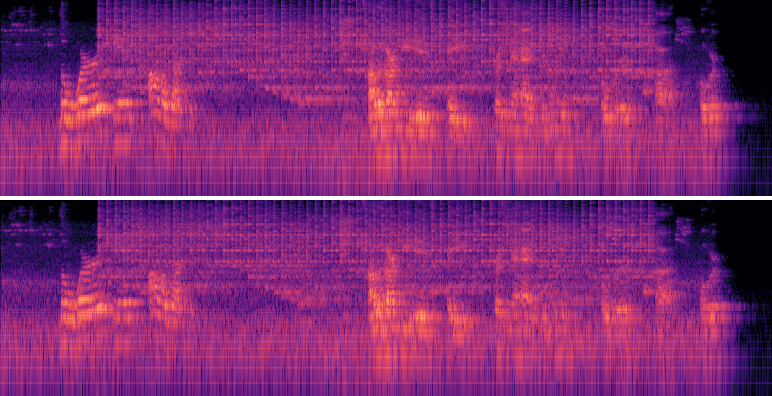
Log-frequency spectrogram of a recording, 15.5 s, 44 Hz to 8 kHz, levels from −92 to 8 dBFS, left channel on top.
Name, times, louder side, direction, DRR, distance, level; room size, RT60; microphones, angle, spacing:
voice 1, 0.0-1.1 2.7-2.8 4.0-7.4 9.5-9.9 11.1-13.1 13.6-14.0, right 1 dB, 5° right, -4 dB, 1.1 m, -40 dB
voice 2, 1.1-2.7 3.0-3.9 6.8-6.9, left 2 dB, 70° left, 4 dB, 0.7 m, -22 dB
sound 1, 1.9-13.1, left 1 dB, 45° left, 1.6 m, -33 dB
voice 3, 6.8-9.4 9.8-11.4 12.0-12.6 13.1-13.5 14.0-14.3, left 2 dB, 20° left, -1 dB, 0.8 m, -24 dB
4.1 x 3.9 x 2.7 m, 0.78 s
head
